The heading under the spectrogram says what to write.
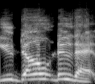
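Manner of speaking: acted-out, re-enacted screaming and yelling. Retelling what the speaker screamed after opening the door, retelling a scream. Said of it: "And I'm screaming".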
